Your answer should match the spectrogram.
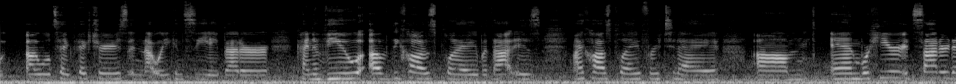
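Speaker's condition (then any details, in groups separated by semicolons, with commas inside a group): No condition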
